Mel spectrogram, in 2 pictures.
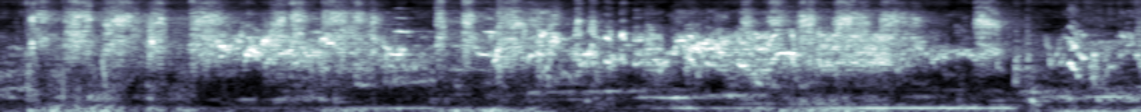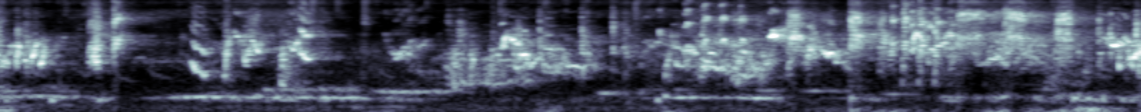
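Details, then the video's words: Budgerigars twitter in a loud high warble that thins after the midpoint into quicker separate chirps, with a faint low hum early on. "Budgie Chirps & Sounds"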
